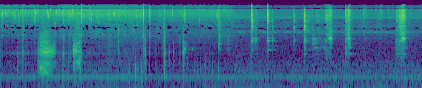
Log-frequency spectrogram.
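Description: Sliced onion, garlic and curry leaves sizzling in hot oil in a small frying pan on a portable gas stove, with a steady hiss. A steel spoon scrapes and clicks against the pan now and then as it stirs.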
